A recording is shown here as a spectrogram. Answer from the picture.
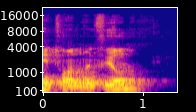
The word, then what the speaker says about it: Antoine Winfield: I think Emma's a Tampa fan with Anthony Winfield. Is that how you say his name? – Antoine Winfield.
